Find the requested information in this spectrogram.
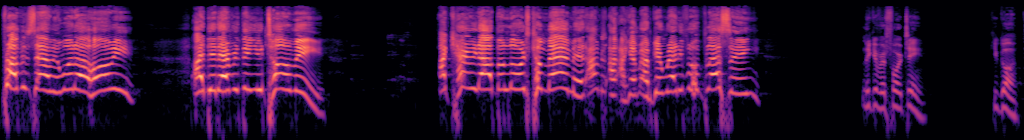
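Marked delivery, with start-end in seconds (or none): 0.0-9.5 high, loud, overeager mock cheer; hammed-up cheerful greeting. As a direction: hail the prophet like a long-lost buddy, shouting high. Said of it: "Saul greeted him cheerfully".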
